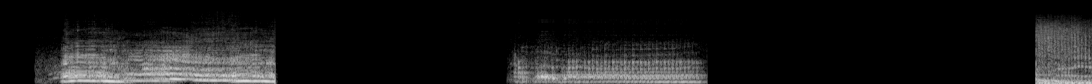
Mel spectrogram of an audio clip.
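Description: A lion gives deep, rumbling roars that slide downward in pitch, with silent pauses between them.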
